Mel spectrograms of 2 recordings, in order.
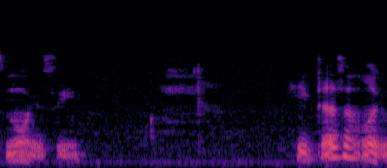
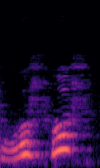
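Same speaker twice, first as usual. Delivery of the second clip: dog bark; 7 semitones higher, 6 dB louder than usual. Acted. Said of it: "No dog said".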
